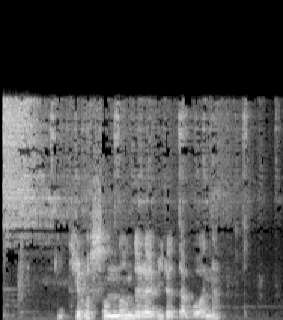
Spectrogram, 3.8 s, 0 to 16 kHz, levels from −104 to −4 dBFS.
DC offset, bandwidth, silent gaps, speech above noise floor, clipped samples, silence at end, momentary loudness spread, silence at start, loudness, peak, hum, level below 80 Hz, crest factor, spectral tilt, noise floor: under 0.1%; 11.5 kHz; none; 30 dB; under 0.1%; 0.5 s; 21 LU; 0.05 s; -16 LUFS; -2 dBFS; none; -58 dBFS; 14 dB; -4 dB/octave; -45 dBFS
